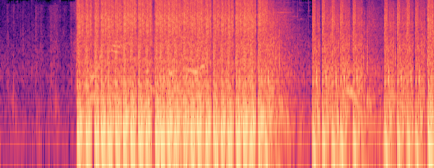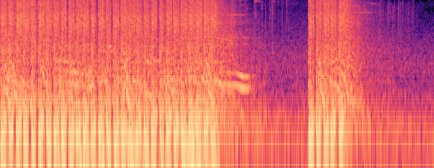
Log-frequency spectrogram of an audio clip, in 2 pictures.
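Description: A machine gun fires long, rapid bursts close by.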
